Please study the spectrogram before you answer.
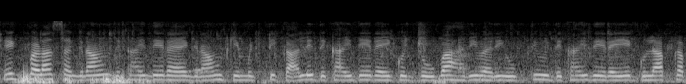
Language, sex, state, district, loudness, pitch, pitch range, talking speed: Hindi, female, Bihar, Gopalganj, -19 LUFS, 200 Hz, 195-210 Hz, 245 wpm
